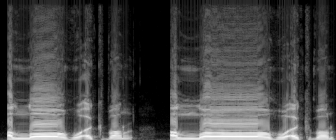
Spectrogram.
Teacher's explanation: جب یہ قرآن پاک کے علاوہ آپ اس کی ادائیگی کریں لفظ اللہ کی، تو آپ نے لفظ اللہ کو پر پڑھنا ہے، موٹا کر کے پڑھنا ہے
